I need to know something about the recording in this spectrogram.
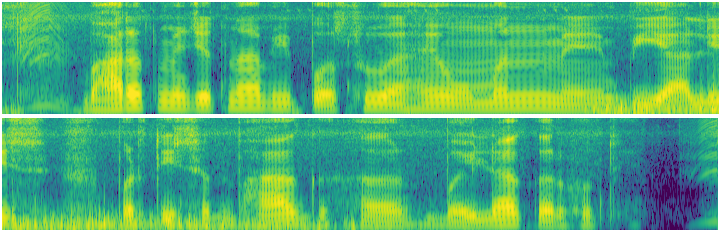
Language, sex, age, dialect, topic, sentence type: Chhattisgarhi, male, 25-30, Northern/Bhandar, agriculture, statement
